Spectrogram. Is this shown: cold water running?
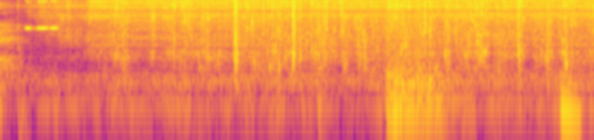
yes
